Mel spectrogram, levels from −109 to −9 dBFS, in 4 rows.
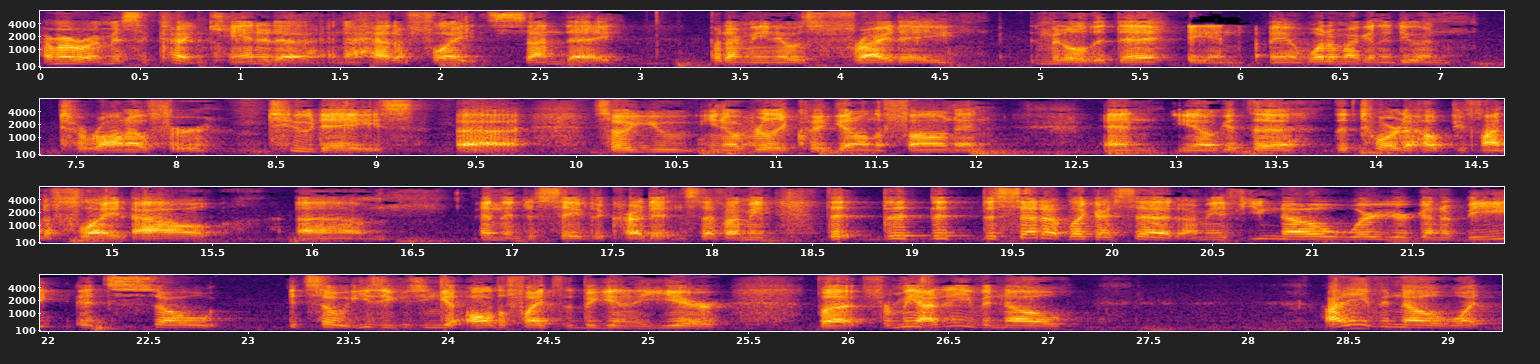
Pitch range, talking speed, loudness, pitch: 105-135 Hz, 255 wpm, -19 LUFS, 120 Hz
